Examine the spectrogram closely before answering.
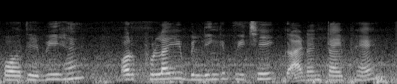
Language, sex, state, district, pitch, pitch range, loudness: Hindi, male, Maharashtra, Mumbai Suburban, 235 Hz, 220-250 Hz, -19 LUFS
